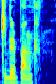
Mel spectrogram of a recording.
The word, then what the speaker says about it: киберпанк: Напоминаю, киберпанк. Я серьезно с ударением на панке напоминаю.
